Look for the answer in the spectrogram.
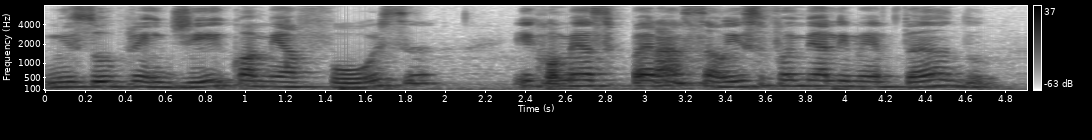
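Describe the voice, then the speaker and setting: A woman's voice: mid-range voice, fairly even intonation, a little fast. A Brazilian woman speaking conversationally and emphatically as an interview guest, often repeating herself for stress. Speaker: podcast guest, business owner. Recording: clear background noise.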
